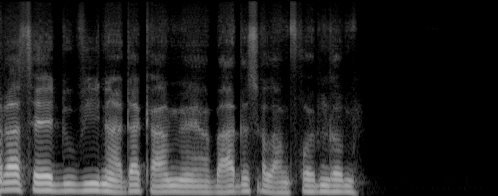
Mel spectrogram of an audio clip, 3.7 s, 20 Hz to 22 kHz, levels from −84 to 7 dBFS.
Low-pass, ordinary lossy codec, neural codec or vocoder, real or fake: none; none; autoencoder, 48 kHz, 32 numbers a frame, DAC-VAE, trained on Japanese speech; fake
